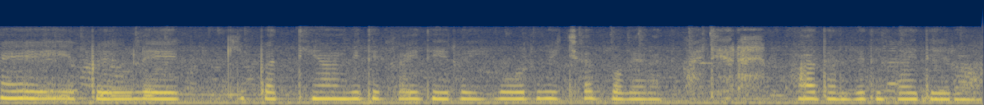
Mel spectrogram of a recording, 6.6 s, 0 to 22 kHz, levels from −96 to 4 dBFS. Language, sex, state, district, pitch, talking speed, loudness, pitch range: Hindi, female, Bihar, Jamui, 250 Hz, 220 wpm, -14 LUFS, 240-255 Hz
